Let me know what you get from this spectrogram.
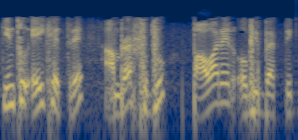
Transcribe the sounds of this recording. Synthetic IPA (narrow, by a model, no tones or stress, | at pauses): kint̪uʔejkʰet̪ːɾea̰mɾaʃud̪ʱupaoaɾeɾo̰bʱibʱjak̚t̪ik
